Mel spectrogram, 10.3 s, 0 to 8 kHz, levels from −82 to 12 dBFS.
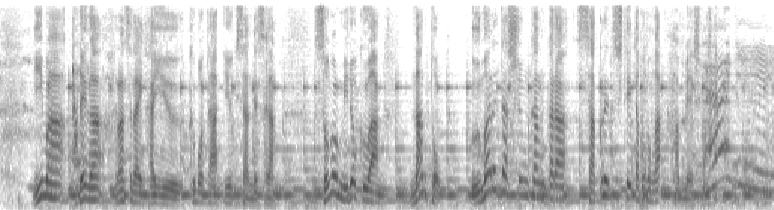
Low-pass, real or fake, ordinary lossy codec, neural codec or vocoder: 7.2 kHz; fake; none; codec, 16 kHz, 8 kbps, FunCodec, trained on Chinese and English, 25 frames a second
